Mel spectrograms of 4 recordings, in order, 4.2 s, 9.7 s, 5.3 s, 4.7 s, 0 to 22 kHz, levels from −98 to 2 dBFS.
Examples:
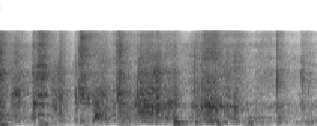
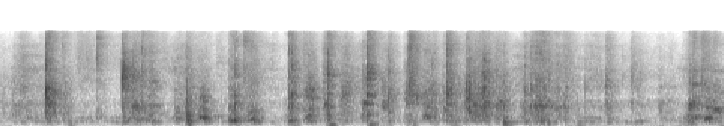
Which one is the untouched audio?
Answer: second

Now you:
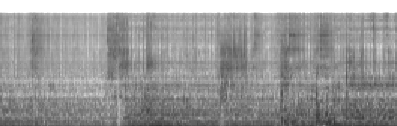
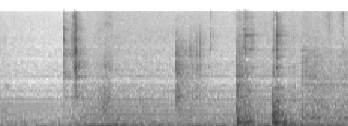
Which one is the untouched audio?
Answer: second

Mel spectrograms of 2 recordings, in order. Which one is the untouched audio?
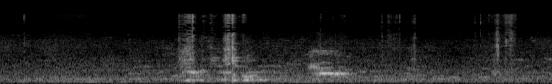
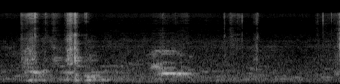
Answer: first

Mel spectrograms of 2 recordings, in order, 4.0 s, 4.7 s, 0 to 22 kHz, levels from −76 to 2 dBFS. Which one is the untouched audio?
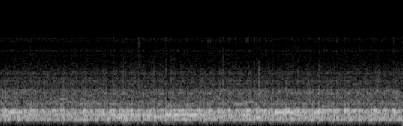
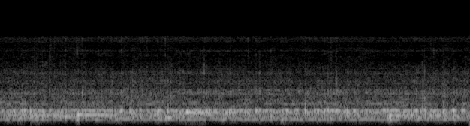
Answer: first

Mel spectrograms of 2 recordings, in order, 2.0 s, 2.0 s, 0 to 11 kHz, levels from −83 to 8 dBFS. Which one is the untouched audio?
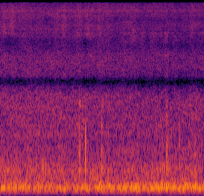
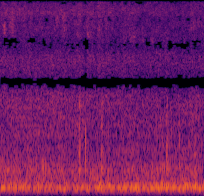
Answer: second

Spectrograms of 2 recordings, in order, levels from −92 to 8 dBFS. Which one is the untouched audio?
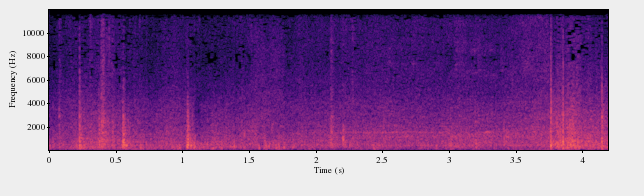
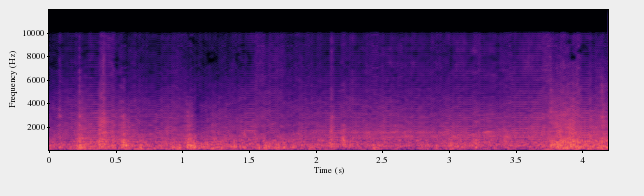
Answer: first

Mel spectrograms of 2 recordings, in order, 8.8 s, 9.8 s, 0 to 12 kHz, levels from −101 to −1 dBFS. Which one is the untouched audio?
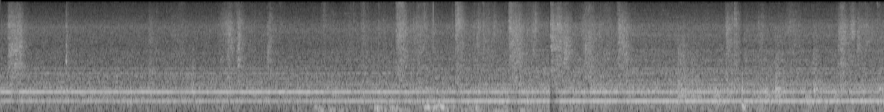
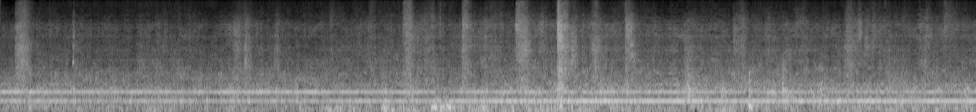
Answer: first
